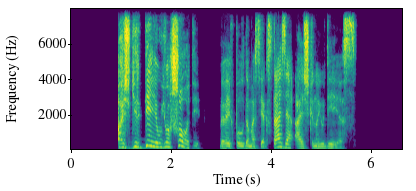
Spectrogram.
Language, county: Lithuanian, Kaunas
